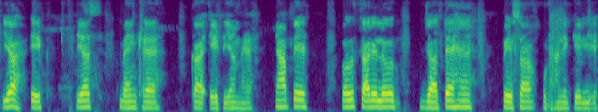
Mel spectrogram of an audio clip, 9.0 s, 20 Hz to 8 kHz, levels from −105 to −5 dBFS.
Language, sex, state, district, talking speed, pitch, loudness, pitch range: Hindi, male, Bihar, Lakhisarai, 125 wpm, 160 Hz, -20 LUFS, 150-175 Hz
